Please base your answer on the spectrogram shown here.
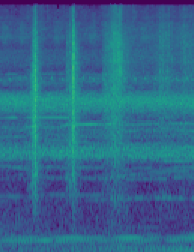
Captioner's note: gun cocks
